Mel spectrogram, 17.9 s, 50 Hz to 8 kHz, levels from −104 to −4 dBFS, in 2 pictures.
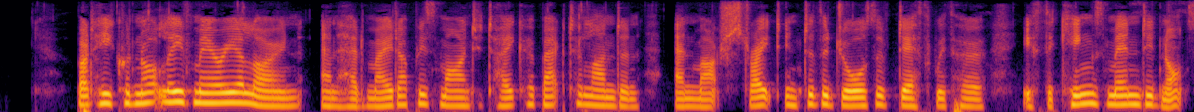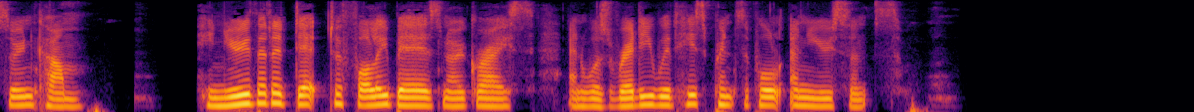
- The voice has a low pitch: No, medium, 175 Hz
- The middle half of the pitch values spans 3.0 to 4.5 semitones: Yes, average, 3.3 semitones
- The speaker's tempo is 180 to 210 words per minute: Yes, average, 185 wpm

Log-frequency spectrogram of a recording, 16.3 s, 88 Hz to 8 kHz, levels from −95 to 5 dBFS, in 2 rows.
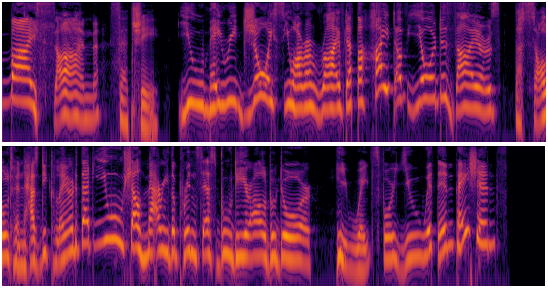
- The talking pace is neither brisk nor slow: No, slow, 130 wpm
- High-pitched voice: Yes, very high, 255 Hz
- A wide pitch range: Yes, wide, 6.6 semitones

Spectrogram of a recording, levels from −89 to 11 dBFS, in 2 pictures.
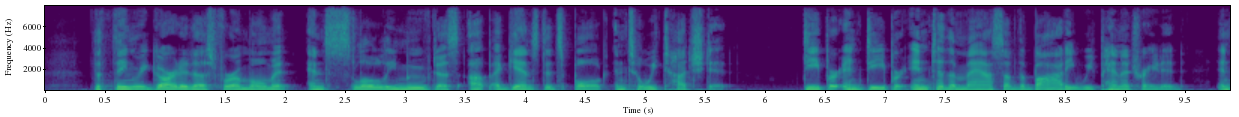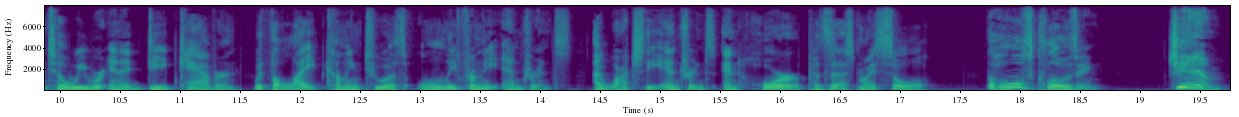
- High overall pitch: No, medium, 140 Hz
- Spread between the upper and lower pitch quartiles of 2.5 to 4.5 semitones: No, wide, 5.5 semitones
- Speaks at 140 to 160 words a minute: No, average, 180 wpm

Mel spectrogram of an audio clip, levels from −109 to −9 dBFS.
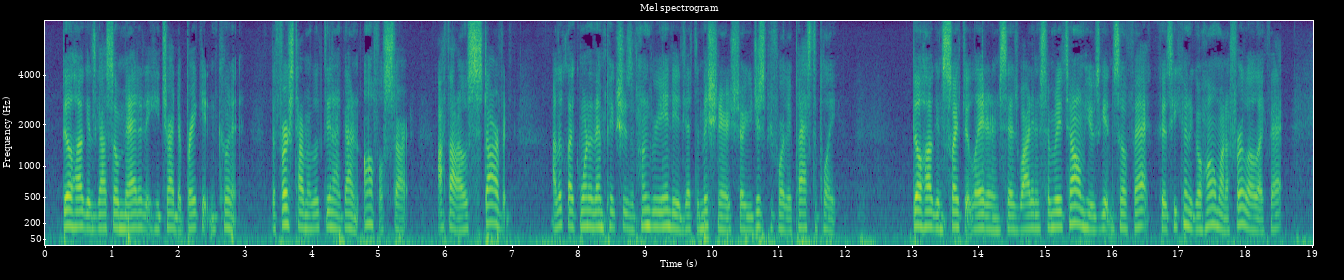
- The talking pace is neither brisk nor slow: No, fast, 250 wpm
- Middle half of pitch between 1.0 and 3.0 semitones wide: Yes, average, 2.7 semitones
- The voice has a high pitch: No, medium, 150 Hz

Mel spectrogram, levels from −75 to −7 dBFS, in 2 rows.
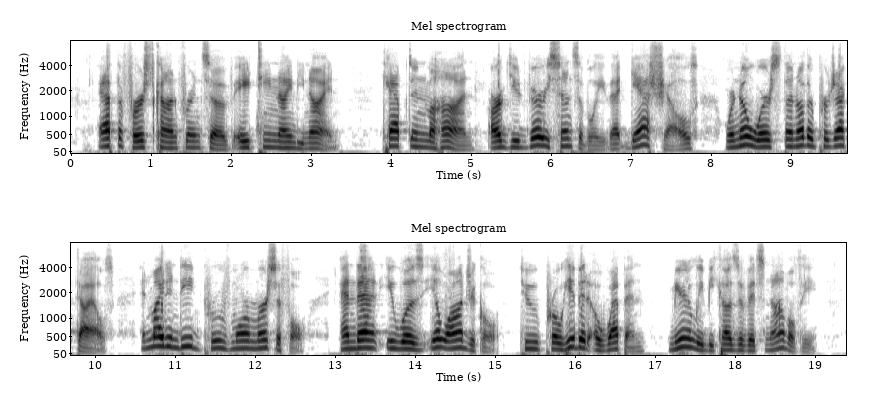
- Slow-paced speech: Yes, slow, 125 wpm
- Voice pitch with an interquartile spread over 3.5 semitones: Yes, average, 4.4 semitones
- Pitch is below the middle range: No, medium, 185 Hz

